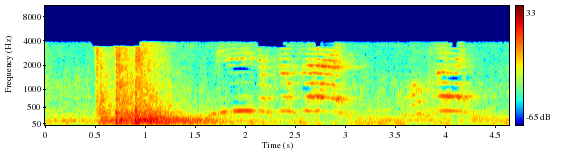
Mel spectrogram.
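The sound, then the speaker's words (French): Hard knocking on the glass door of a concierge's lodge: a short burst of heavy thumping knocks, then quieter sounds with a voice. “Aucun effet. Il frappe plus fort.”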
